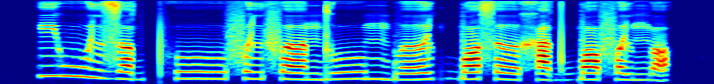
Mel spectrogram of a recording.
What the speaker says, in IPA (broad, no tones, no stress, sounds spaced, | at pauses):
j uː lʲ z ɒ d pʰ uː f ə lʲ f ɐː n d uː m b əː lʲ ɡ͡b ɒ s əː x a d ɡ͡b ɒ f ɐ lʲ ŋ ɒ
